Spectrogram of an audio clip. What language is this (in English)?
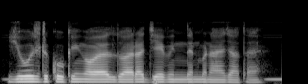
Hindi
